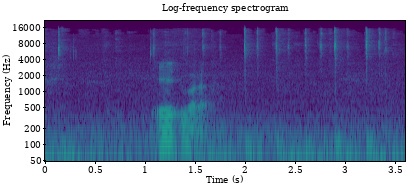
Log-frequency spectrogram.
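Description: A short burst of computer keyboard keys pressed together for a shortcut, faint clicks with someone speaking briefly over them in a quiet room.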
